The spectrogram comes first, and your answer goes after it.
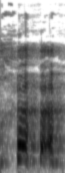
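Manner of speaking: short real burst of laughter. Real, not acted. Host laughing at reality show moment, short real laugh. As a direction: laugh at the story.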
